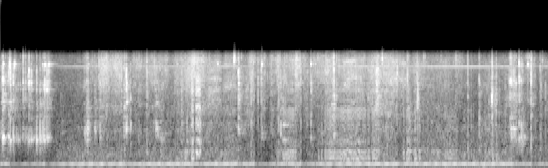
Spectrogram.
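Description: Small wooden shape-sorter blocks clicking and knocking against the wooden sorter box as they are handled and dropped through its holes: a scattered series of light knocks over a steady low hum.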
